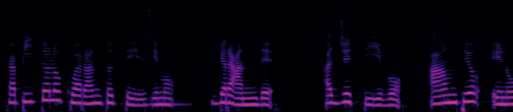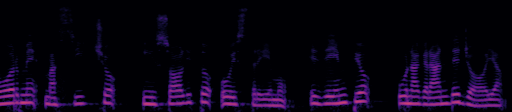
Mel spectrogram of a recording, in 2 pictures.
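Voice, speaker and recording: A woman reading out a heading and a dictionary entry, slow and deliberate. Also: medium pitch, a little mellow. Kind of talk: scripted reading.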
